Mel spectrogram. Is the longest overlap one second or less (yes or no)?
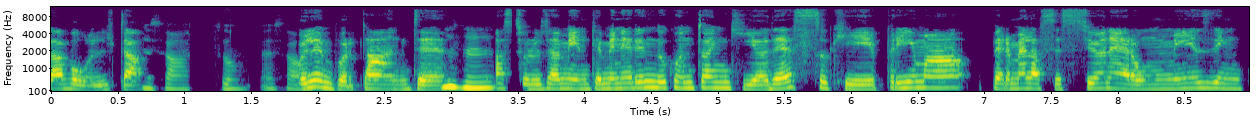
yes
